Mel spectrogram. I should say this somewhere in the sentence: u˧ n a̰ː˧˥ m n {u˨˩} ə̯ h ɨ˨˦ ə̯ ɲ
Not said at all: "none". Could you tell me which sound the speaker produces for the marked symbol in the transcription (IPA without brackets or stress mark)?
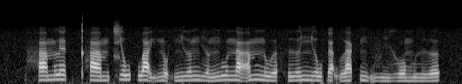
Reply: u˨˩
